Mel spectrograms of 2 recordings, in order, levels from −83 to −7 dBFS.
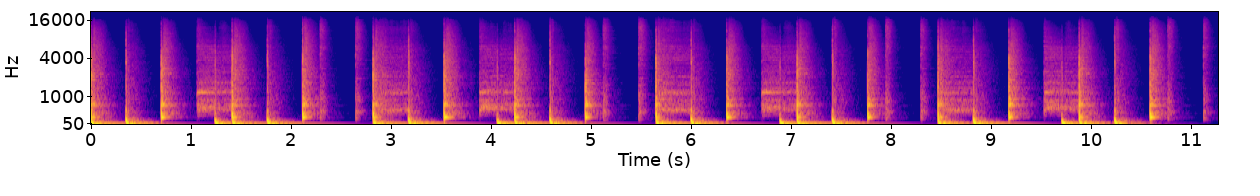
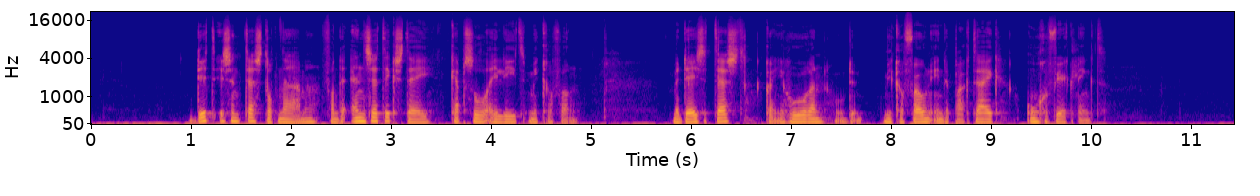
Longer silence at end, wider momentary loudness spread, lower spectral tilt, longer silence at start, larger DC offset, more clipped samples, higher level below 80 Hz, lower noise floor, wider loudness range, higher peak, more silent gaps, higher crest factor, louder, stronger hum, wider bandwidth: about the same, 0.1 s vs 0.05 s; second, 15 LU vs 19 LU; about the same, -6 dB/octave vs -5.5 dB/octave; about the same, 0 s vs 0 s; neither; neither; first, -20 dBFS vs -46 dBFS; second, -43 dBFS vs -53 dBFS; about the same, 1 LU vs 3 LU; first, -2 dBFS vs -10 dBFS; neither; about the same, 16 dB vs 20 dB; first, -20 LUFS vs -30 LUFS; neither; second, 16 kHz vs 18 kHz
